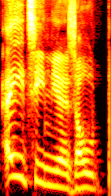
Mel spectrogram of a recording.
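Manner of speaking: ordinary delivery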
